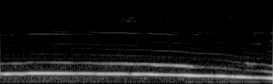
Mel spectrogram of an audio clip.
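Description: A narrator's voice imitates a monster's horrible cry as one long, loud, sustained wail that slowly slides downward in pitch and stays steady until it fades.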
